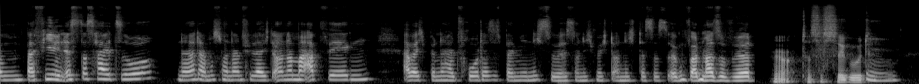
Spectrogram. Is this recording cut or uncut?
cut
